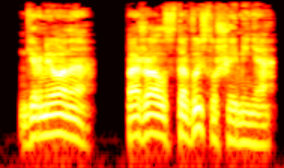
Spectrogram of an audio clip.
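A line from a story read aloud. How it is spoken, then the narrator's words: Loud barking shout. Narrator (Russian): Гаркнул Люпин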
